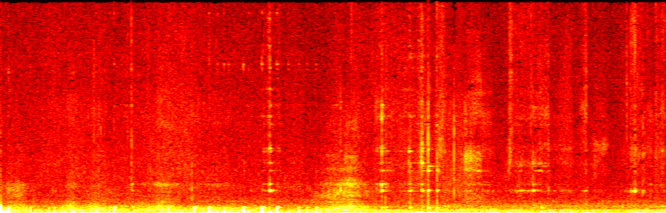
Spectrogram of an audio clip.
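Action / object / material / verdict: tap / large glass beer mug / glass / none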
